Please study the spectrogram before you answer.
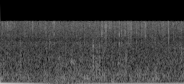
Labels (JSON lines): {"label": "biophony", "recorder": "SoundTrap 300"}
